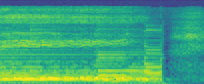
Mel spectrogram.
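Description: A woman's voice in a song holds a long wavering note over steady sustained accompaniment. The music cuts off suddenly near the end, leaving a brief hush.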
